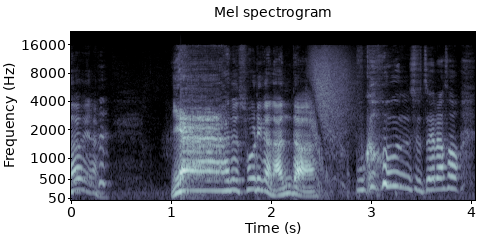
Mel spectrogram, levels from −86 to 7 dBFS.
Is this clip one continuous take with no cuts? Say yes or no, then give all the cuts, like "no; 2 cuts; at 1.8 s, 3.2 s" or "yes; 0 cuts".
no; 1 cut; at 2.5 s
